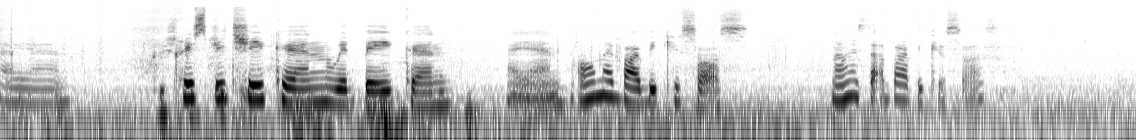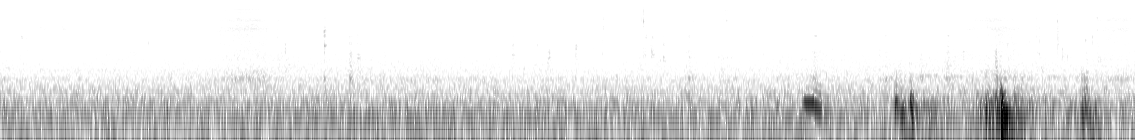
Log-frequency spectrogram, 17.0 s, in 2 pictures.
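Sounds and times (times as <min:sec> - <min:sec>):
low steady hum: 0:00.0 - 0:17.0
person chewing food: 0:08.2 - 0:17.0.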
